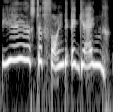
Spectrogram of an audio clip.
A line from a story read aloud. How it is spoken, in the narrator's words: Wasp moaned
